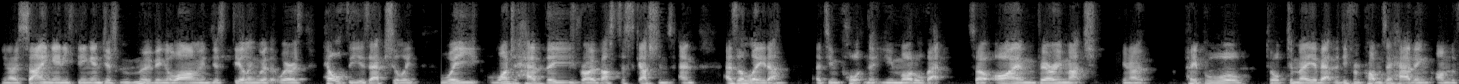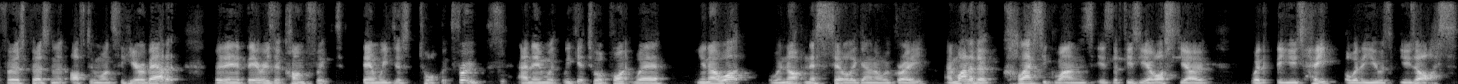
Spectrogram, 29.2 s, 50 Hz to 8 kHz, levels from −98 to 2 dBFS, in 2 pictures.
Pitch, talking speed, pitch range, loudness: 115 Hz, 230 wpm, 110-125 Hz, -23 LUFS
